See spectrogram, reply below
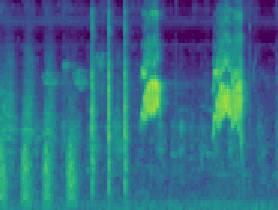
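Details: Javan myna song recorded for prompting other mynas to sing: a series of soft husky notes, three sharp clicks, then two loud harsh squawking bursts about a second apart.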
